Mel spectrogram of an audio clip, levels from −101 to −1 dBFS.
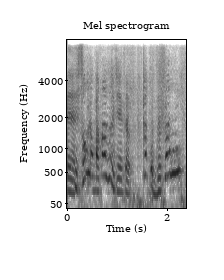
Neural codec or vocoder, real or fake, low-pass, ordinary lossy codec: codec, 16 kHz, 1 kbps, FreqCodec, smaller model; fake; 7.2 kHz; AAC, 48 kbps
